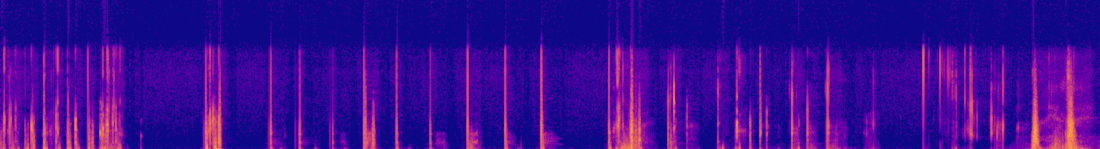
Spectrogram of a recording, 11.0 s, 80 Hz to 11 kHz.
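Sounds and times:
wet mouth clicks and smacks: 0:06.1 - 0:10.3.

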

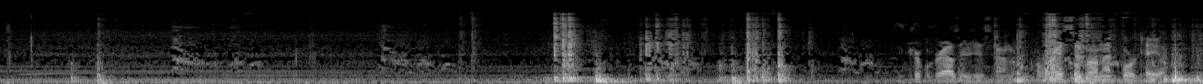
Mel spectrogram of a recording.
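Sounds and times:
low vehicle drone: 0:00.0 - 0:12.0
loud clunks and rattles: 0:00.6 - 0:01.3, 0:04.6 - 0:08.4, 0:09.8 - 0:12.0.

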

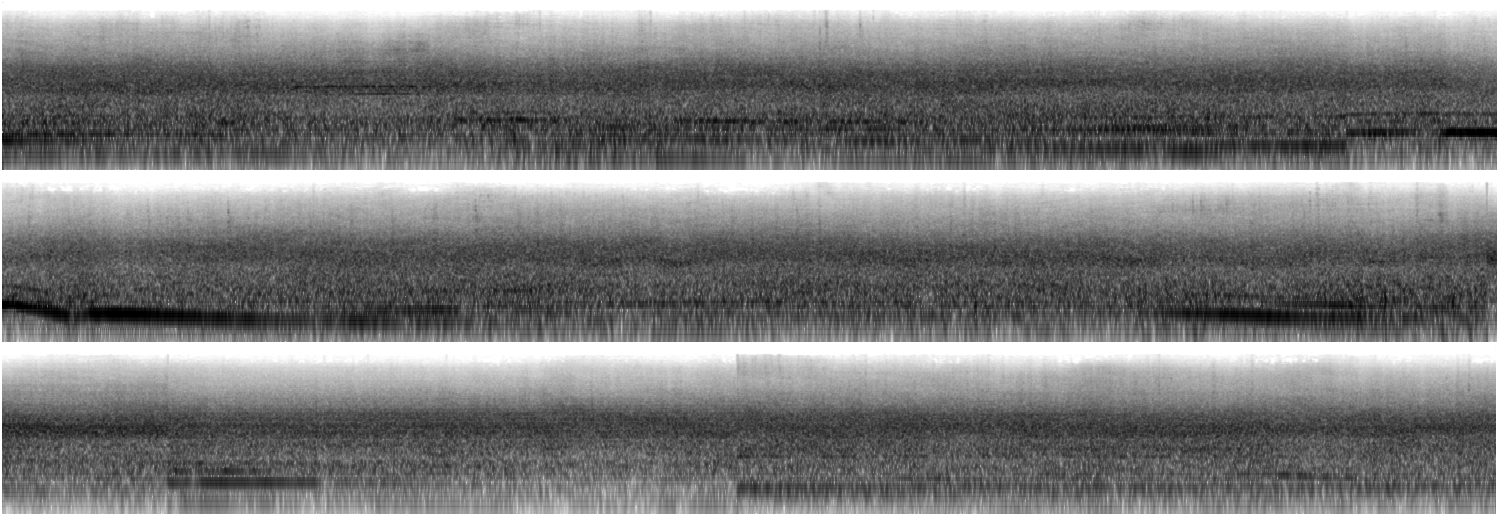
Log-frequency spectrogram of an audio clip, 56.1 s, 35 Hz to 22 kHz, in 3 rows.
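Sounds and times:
cars passing: 0:00.0 - 0:56.0
low engine hums: 0:46.6 - 0:56.0.

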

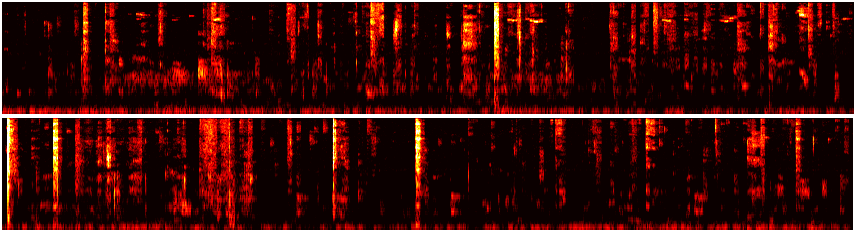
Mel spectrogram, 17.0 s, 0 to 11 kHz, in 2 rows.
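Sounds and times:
low steady hum: 0:00.0 - 0:17.0
soft wet chewing: 0:00.1 - 0:17.0.

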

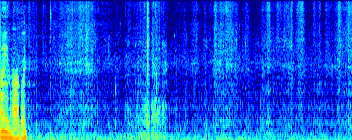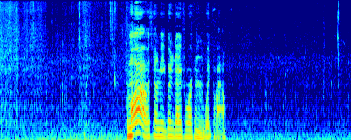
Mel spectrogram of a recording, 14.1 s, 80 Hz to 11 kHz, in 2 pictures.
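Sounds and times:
low steady rumble: 0:00.0 - 0:14.0
food paper rustling: 0:01.1 - 0:09.0
chewing: 0:07.8 - 0:09.4, 0:12.1 - 0:14.0.

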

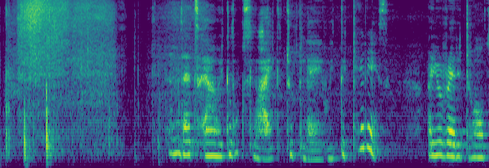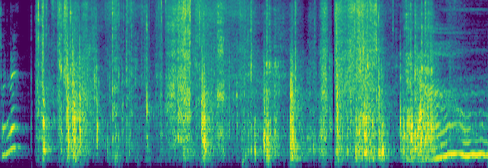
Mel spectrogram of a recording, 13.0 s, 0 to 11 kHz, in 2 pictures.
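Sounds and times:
cardboard box tearing and crinkling: 0:07.0 - 0:12.0.

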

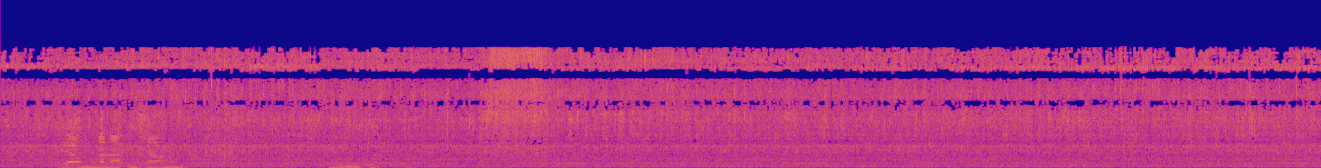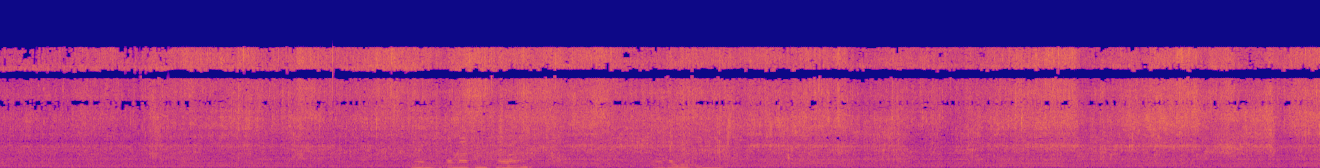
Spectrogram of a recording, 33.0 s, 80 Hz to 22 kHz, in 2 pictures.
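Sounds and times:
constant hum: 0:00.0 - 0:08.3, 0:16.0 - 0:33.0
food sizzling in a wok: 0:00.2 - 0:08.8, 0:14.7 - 0:33.0.

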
